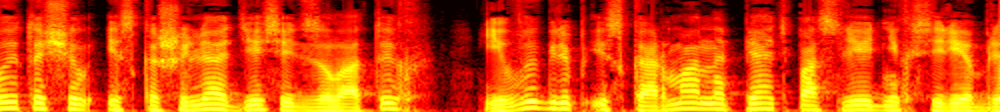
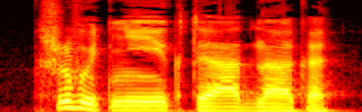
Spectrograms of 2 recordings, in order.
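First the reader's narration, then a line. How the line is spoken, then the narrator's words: Laughing, several men. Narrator (Russian): засмеялись паромщики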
